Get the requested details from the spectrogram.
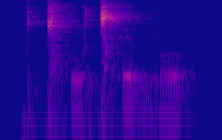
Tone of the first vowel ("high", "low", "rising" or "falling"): low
